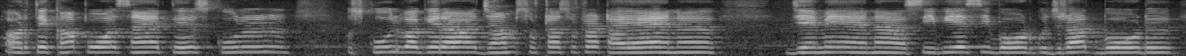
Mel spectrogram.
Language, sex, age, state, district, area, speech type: Sindhi, female, 30-45, Gujarat, Surat, urban, spontaneous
